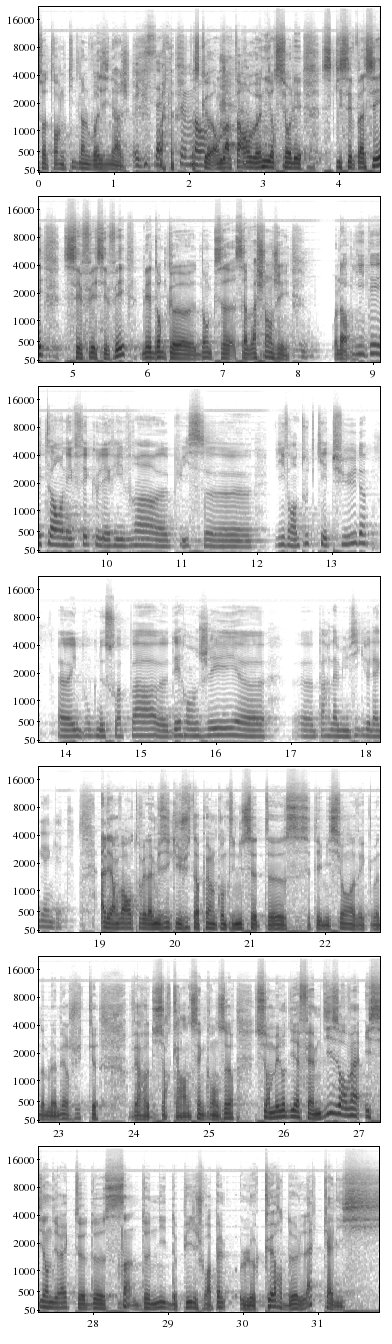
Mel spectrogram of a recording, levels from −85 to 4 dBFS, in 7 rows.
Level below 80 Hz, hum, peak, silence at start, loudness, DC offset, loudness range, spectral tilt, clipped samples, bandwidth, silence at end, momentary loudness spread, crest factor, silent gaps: -46 dBFS; none; -6 dBFS; 0 s; -20 LUFS; 0.5%; 13 LU; -4.5 dB/octave; under 0.1%; over 20 kHz; 0 s; 14 LU; 16 dB; none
